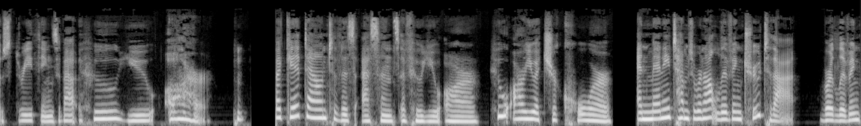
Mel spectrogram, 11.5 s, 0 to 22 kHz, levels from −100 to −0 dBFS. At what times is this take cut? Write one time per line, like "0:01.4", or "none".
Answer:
0:03.1
0:06.5
0:08.3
